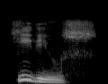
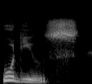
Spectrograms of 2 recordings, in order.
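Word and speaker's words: κύριος: temos um outro nome kirius pode também aparecer como curius mas frequentemente a pronúncia seria kirius né porque é k kon mas repito há variantes que você vai encontrar curius mas o melhor ainda como Já estudamos nas noções de grego é kirius senhor designa Deus como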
